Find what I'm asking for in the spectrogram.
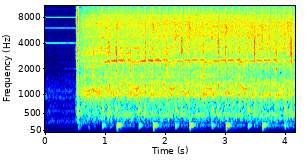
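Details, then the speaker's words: Audi RS3 8V, 2.5-liter five-cylinder engine, auction car with turbo missing: compression test cranking, starter spins fast and evenly with no compression strain, zero on cylinders one and three; suspected bent valves leaking compression internally. "but it's definitely looking like what we said the valves have bent and allowing all the compression to leak internally"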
